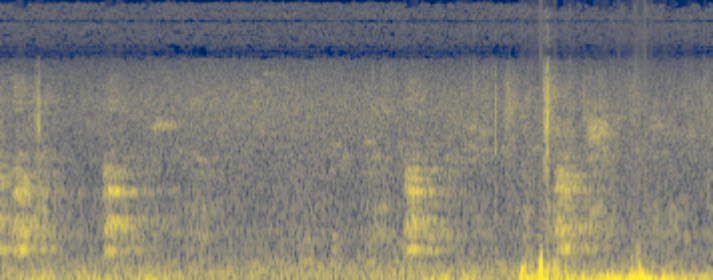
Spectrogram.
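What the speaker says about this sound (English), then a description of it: "I hear that doggy. I hear that doggy." A dog barks a few times at a distance, short yips spaced out over a quiet room tone, with louder close handling thumps near the end.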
